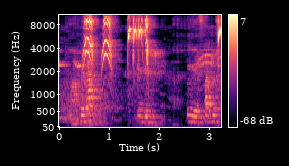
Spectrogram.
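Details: Long-tailed shrike in Jepara performing its kapas tembak mimicry; two arched, nasal notes, then a rapid burst of sharp chattering notes, a brief silence, and a final rising squeaky note.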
